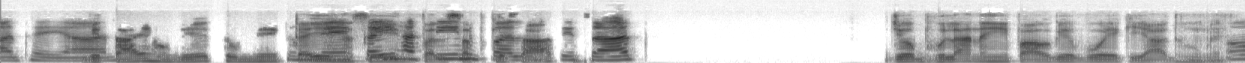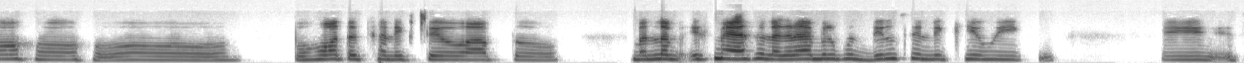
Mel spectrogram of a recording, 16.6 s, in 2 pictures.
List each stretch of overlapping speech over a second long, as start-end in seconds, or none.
1.9-3.8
